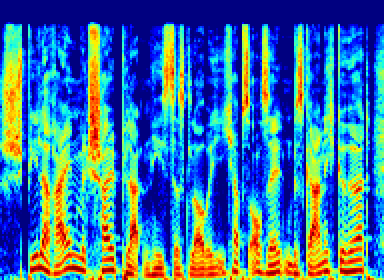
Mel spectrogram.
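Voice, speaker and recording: Vocal fry runs through a man's medium-pitched voice as it moves in very wide pitch swings. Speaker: podcast host. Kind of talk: podcast monologue. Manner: casual.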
